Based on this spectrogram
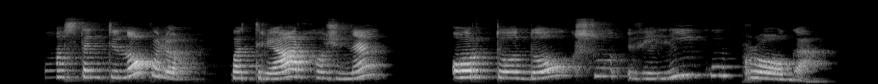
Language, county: Lithuanian, Vilnius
